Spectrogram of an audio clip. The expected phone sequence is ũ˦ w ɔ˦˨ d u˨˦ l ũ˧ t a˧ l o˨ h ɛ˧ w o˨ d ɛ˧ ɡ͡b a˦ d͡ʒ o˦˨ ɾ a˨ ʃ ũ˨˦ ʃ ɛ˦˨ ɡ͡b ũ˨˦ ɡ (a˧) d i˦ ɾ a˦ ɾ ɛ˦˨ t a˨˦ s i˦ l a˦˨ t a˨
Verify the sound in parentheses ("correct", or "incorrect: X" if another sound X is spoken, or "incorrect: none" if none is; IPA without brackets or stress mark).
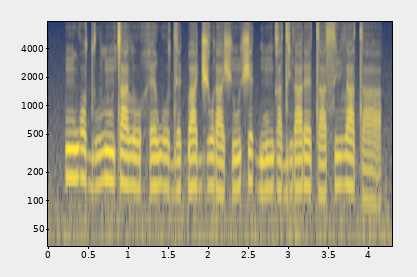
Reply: correct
